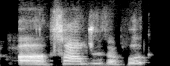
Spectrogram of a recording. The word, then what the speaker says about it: Psalms: spelled because is silent the p is silent in Psalms uh Psalms is a book it's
